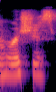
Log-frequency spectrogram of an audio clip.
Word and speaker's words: Mauritius: I read an article, or was it in the movie, that Mauritius rhymes with delicious?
